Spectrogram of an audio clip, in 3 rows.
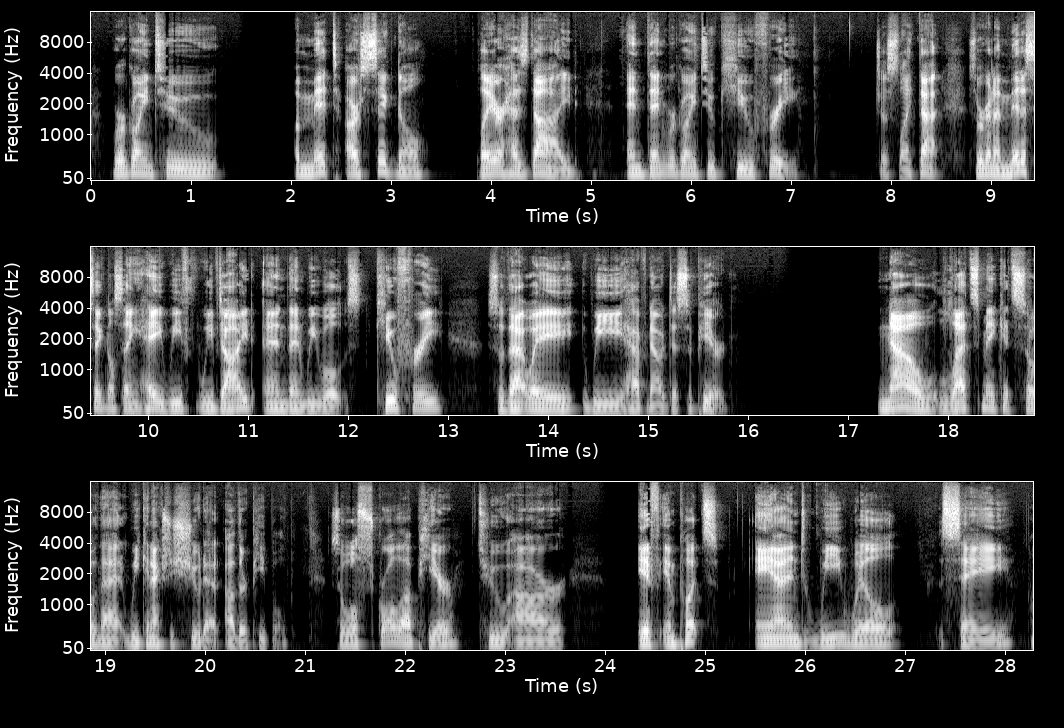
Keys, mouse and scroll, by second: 1.5-2.4 typing, 2.6 Tab, 3.8 Tab, 4.9 Right, 5.2 Return, 5.5-6.5 typing, 7.1 Tab, 7.6 Return, 21.6-22.3 scroll, 22.9-23.5 scroll, 24.4-25.0 scroll down 7, 25.0 click, 26.2 click, 26.8-27.3 scroll.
